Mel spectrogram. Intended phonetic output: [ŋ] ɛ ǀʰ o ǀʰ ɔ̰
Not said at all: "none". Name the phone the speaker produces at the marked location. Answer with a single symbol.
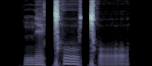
n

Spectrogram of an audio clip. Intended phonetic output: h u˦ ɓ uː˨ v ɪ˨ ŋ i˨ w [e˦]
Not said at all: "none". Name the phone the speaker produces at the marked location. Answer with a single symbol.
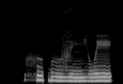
e˦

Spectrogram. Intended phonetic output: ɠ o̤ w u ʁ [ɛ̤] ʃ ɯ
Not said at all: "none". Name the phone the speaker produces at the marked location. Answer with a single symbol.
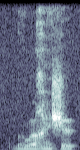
ɛ̤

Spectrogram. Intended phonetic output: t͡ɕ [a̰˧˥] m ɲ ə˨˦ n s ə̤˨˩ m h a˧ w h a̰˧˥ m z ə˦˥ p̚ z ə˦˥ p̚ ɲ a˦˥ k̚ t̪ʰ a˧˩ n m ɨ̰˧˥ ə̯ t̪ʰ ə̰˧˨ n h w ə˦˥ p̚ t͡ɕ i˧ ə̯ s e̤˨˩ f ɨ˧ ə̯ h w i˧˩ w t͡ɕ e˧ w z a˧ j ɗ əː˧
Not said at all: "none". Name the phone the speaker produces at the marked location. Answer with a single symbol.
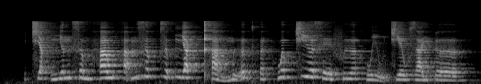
a̰˧˨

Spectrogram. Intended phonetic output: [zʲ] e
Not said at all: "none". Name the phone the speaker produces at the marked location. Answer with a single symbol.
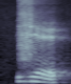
zʲ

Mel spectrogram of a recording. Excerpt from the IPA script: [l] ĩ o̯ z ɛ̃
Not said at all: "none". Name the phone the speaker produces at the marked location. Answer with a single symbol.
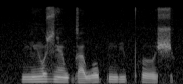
n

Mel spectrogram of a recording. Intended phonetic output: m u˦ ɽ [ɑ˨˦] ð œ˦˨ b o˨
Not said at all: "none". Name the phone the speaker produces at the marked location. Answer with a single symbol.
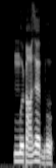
ɑ˨˦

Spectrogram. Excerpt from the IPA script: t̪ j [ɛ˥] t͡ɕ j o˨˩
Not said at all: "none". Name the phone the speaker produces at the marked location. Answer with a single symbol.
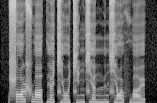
ɛ˧˥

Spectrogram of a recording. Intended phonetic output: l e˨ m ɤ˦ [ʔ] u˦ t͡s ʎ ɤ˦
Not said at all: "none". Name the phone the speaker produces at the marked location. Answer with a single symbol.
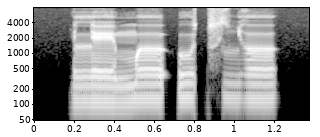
ʔ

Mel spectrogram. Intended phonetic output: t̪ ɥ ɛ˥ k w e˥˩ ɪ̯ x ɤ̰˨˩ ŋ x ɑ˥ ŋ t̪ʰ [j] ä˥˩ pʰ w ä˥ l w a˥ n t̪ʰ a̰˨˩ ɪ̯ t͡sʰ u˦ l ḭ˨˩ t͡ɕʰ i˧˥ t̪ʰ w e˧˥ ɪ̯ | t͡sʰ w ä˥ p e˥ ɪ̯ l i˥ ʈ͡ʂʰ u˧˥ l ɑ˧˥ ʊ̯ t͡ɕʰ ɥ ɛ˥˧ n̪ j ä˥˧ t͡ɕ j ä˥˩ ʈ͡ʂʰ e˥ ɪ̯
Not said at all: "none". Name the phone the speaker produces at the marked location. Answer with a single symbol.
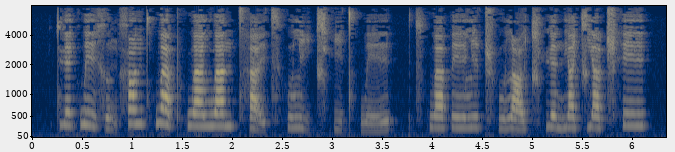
w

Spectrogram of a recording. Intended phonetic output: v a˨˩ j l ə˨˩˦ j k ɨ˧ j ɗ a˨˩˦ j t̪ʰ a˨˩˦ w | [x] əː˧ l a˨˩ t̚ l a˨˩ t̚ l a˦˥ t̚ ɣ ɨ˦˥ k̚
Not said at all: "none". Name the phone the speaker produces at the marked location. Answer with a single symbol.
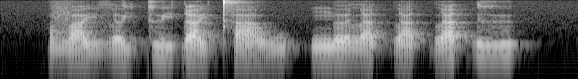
ŋ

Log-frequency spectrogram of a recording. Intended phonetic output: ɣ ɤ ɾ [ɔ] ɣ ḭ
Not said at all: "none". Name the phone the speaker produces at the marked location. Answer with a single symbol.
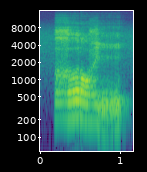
ɔ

